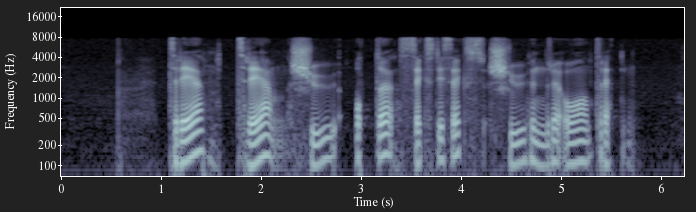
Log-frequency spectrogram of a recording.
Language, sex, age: Norwegian, male, 27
